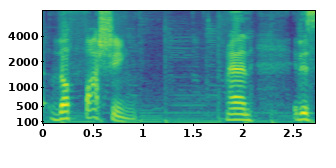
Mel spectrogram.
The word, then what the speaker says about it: Fasching: then there called the fashing and it is said I know I can't say it right it's like the fashing because it is a German event and essentially it's a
